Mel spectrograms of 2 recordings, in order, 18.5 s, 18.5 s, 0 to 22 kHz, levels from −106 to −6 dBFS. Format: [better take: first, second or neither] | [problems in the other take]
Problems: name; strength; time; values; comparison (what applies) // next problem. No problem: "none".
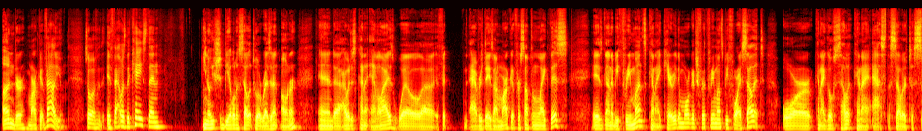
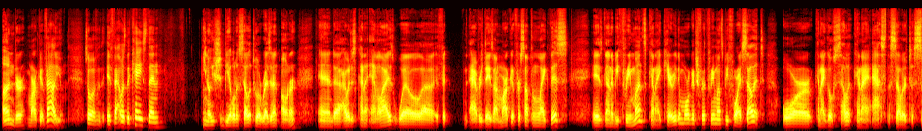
first | thin; very; fading below 400 Hz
